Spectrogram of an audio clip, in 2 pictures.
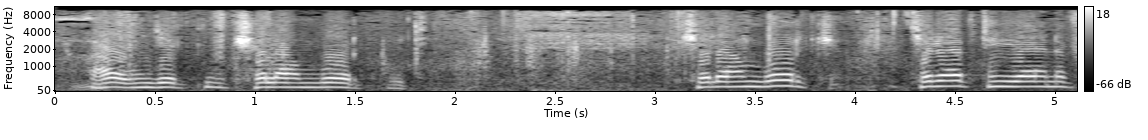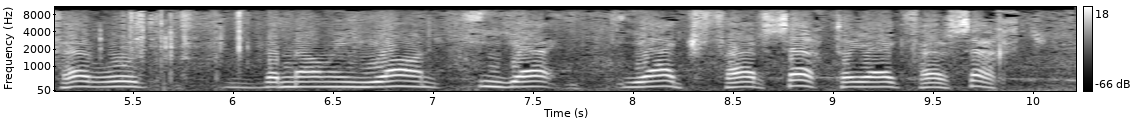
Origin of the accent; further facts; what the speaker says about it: Yazd, Iran; ما اهل یزدیم، ولی باز مال آبادی هست سیفرسخیش.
